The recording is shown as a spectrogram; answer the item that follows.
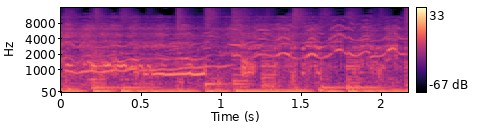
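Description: Background music with a steady bass line, and a high wavering tone with a slow vibrato over its second half.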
